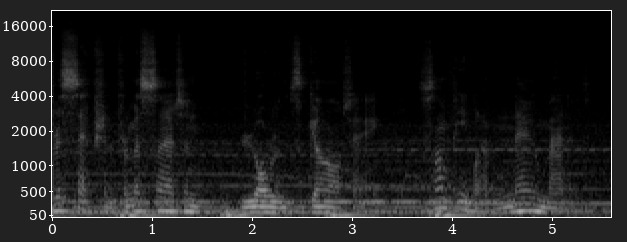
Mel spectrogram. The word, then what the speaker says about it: Garte: from a certain lawrence garter some people have no manners pains me to say oh so it's garter it's not guard okay so i've been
